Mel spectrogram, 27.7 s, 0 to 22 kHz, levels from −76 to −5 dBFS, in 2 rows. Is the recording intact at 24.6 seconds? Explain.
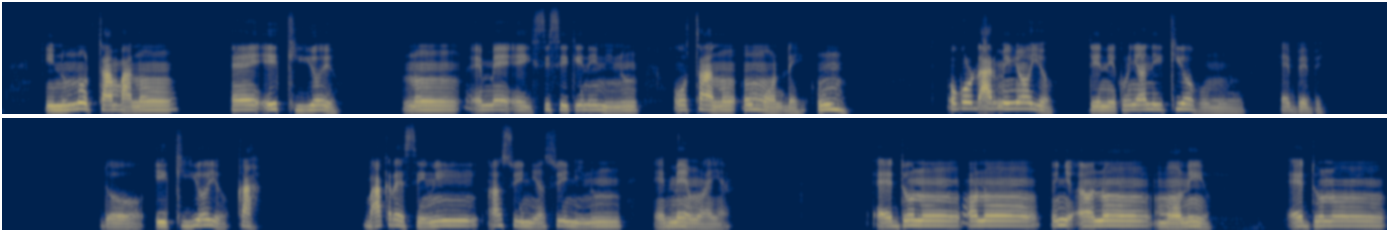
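Yes, at 24.6 seconds the speech plays through intact, with no dropout, click or other technical fault to be heard at that moment.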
